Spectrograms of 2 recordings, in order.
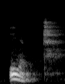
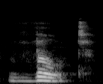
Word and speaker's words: vote: more thing is vote i have heard people saying saying this as oat which is totally incorrect it is not it is in fact vote remember this it is vote and it is develop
